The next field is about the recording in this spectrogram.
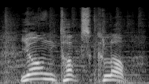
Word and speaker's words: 영턱스 클럽: 영텅스 클럽 하얀 전쟁 신청한다. 야 로이야 너 진짜 재미나게 사는구나. 계속 그렇게 살아. 영텅스 클럽 왜 이렇게 발음이 안 되냐? 영턱스 클럽 하얀 전쟁 들어.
